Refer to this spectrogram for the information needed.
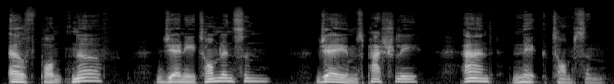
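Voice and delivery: calling each name out slowly; slow roll call. Acted. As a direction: read the names like a roll call. Teacher reading out names slowly.

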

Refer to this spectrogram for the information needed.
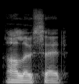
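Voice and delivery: ordinary delivery

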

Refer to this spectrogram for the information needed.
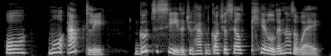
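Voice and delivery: high, sly mocking badger voice; a scientist badger gloating over her dinner; badger priestess. The badger priestess teasing James, high and mocking.

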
